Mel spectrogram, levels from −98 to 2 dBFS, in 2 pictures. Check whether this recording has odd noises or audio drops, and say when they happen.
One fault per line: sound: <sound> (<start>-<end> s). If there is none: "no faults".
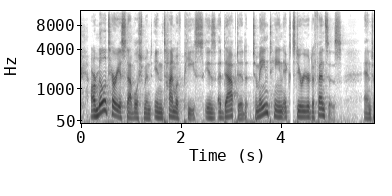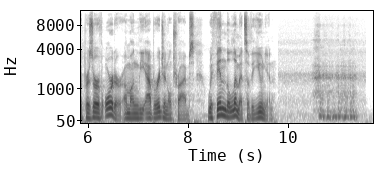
sound: dropout (4.2-4.2 s)
sound: laugh (10.5-11.5 s)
